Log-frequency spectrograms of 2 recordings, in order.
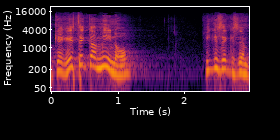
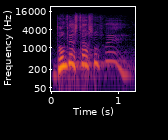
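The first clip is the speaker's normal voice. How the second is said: soft, high gentle rebuke; Jesus rebuking; 7 semitones higher, 7 dB quieter than usual. Retold or imitated. Jesus asking the frightened disciples, soft and reproachful. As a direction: ask it quietly, almost disappointed. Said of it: "les dice".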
